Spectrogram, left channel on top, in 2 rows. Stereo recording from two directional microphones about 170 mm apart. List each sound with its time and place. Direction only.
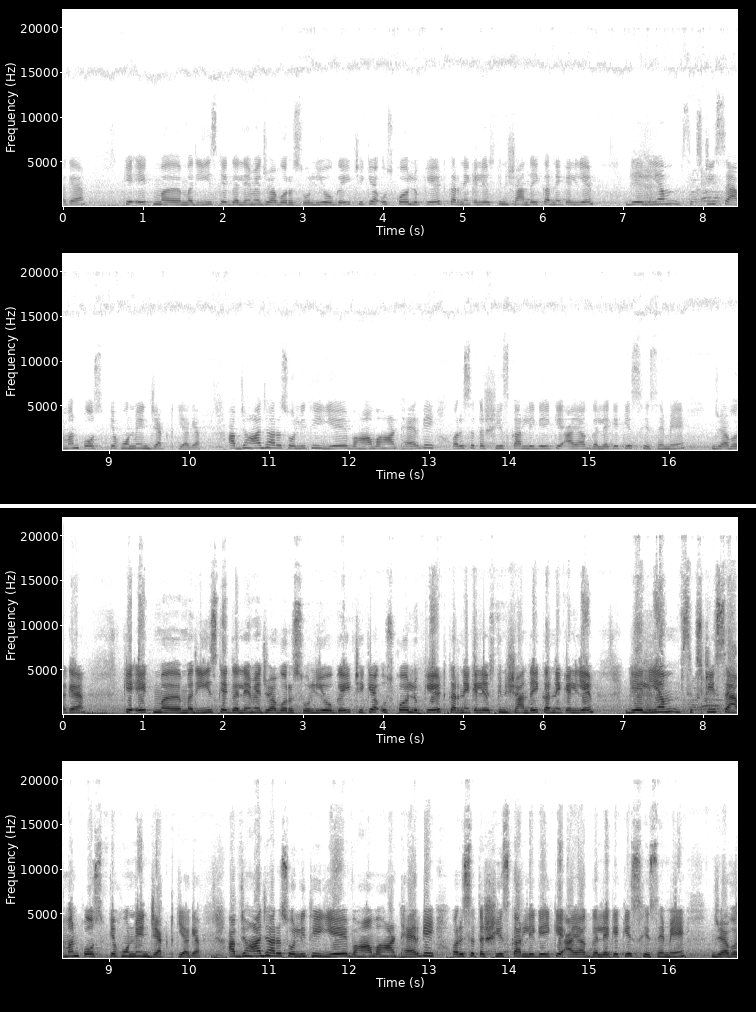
0.0 s a woman's voice: 45° right (ahead or behind)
